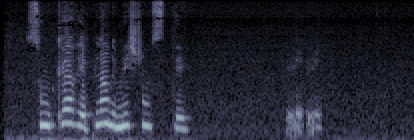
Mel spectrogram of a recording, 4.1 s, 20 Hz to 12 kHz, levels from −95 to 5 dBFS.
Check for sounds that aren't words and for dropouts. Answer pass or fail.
fail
